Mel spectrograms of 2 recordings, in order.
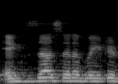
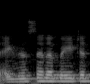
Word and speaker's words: exacerbate: কিন্তু এখন কোভিড-19 এর পরে এই যে চ্যালেঞ্জগুলো সব কিছুই এক্সাসেরাবেটেড হয়ে গেছে। এক্সাসেরাবেটেড মানে হচ্ছে বর্ধিত বা বেড়ে যাওয়া, ইনক্রিজ। ঠিক আছে, এক্সাসেরাবেট উচ্চারণটা একটু শুনে রাখেন সবাই।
